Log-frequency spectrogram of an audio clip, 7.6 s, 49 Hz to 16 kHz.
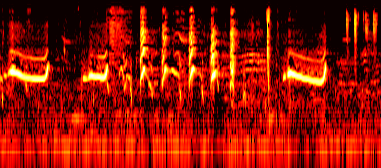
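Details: A 35-day-old cream-white Chow Chow puppy gives long, tonal whines that dip and rise, with a burst of short yelps.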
